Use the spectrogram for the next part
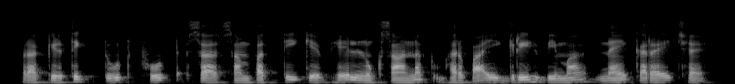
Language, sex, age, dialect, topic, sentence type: Maithili, male, 25-30, Eastern / Thethi, banking, statement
